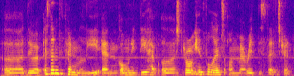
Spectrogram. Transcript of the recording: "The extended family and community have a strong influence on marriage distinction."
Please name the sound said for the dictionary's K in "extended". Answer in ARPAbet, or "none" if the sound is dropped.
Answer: none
